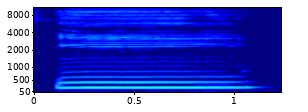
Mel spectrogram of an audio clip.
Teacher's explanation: it's a front high vowel what this means is your tongue is standing high at the front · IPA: /iy/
